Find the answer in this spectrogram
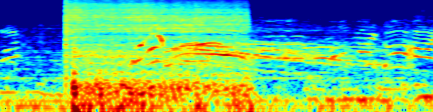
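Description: A sudden loud burst of hiss, starting with a knock about half a second in and cutting off sharply about two seconds later, with children's high excited cries over it.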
